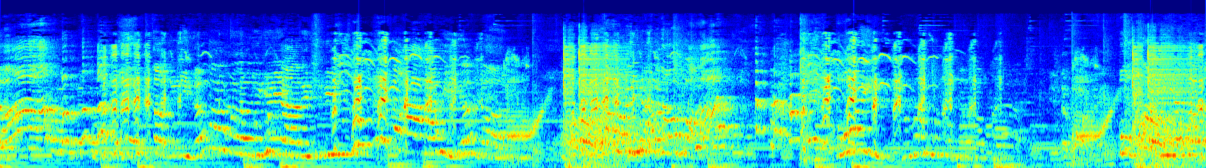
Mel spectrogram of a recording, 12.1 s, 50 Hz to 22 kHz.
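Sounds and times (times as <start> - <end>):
background music: 0.0 - 12.0
rising boing sound effect: 5.0 - 6.5, 10.8 - 12.0.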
